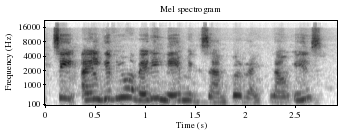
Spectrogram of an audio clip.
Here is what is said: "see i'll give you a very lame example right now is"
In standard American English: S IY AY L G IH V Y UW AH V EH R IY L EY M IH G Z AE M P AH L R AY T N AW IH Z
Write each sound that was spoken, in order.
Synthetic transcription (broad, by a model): S IY AY L G IH V Y UW AH V EH R IY N EY M IH G Z AE M P AH L R AY T N AW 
